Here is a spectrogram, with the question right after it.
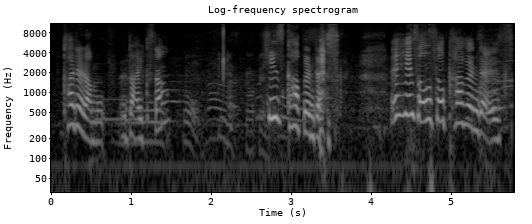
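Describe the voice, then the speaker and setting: A high-pitched woman speaks with very wide pitch swings and long, frequent pauses over noticeable background noise. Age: 60s. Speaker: local tour guide. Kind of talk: live walking tour. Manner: halting.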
